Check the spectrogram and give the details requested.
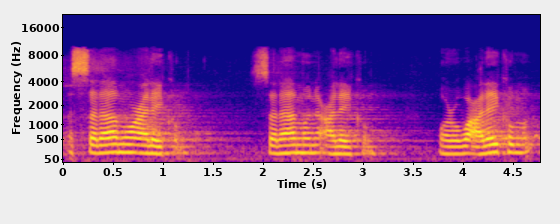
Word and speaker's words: Assalamu alaykum: Many times you say it quickly, Assalamu alaikum, or even shorter than that. It becomes a contraction. But in Arabic, all of the letters should be pronounced. Assalamu alaykum.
